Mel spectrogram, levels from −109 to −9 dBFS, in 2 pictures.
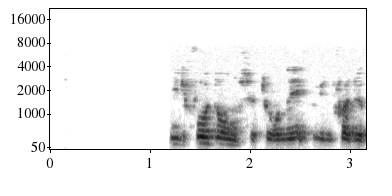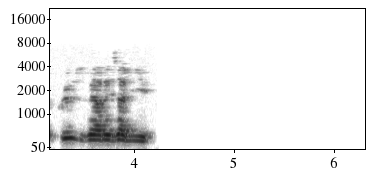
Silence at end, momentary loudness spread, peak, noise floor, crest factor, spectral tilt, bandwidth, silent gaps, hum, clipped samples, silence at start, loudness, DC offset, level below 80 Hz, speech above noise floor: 2.15 s; 12 LU; -10 dBFS; under -90 dBFS; 20 dB; -9 dB/octave; 5.6 kHz; none; none; under 0.1%; 1.2 s; -27 LUFS; under 0.1%; -88 dBFS; over 63 dB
